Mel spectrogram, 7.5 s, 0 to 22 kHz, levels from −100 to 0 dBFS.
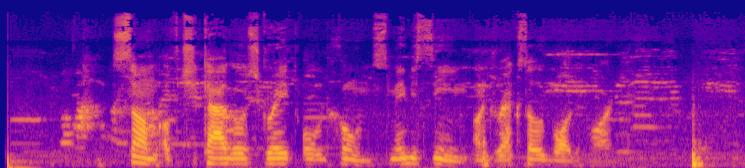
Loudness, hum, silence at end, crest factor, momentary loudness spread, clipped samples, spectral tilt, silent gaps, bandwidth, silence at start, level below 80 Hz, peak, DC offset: -22 LUFS; none; 0.1 s; 20 dB; 19 LU; under 0.1%; -5.5 dB/octave; none; 16.5 kHz; 0.1 s; -46 dBFS; -2 dBFS; under 0.1%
